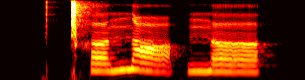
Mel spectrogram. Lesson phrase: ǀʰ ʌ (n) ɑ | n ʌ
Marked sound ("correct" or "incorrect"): correct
